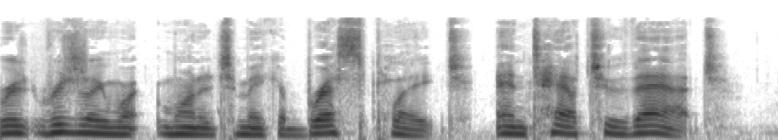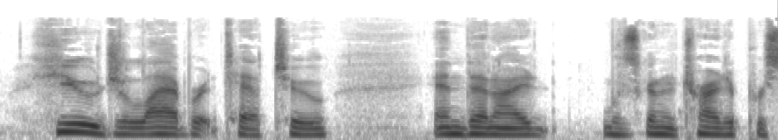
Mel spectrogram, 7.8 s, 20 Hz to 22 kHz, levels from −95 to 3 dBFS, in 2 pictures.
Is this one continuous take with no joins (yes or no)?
no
